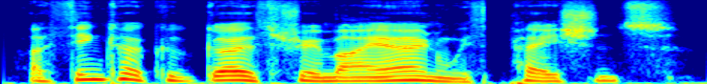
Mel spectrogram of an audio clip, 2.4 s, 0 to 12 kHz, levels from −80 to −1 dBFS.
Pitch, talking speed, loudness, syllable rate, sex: 155 Hz, 255 wpm, -17 LUFS, 5.8 syllables/s, female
